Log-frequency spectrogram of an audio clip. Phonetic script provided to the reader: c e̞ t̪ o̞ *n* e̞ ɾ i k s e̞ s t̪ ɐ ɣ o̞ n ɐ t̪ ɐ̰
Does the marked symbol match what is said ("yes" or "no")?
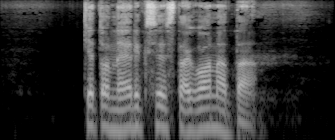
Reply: yes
